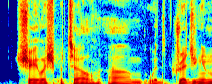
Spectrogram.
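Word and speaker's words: Shailesh: Shayish Patel. Spell it for you.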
